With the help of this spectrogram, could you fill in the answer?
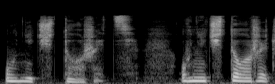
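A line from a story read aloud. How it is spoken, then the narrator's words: Whispering. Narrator (Russian): шептал он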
